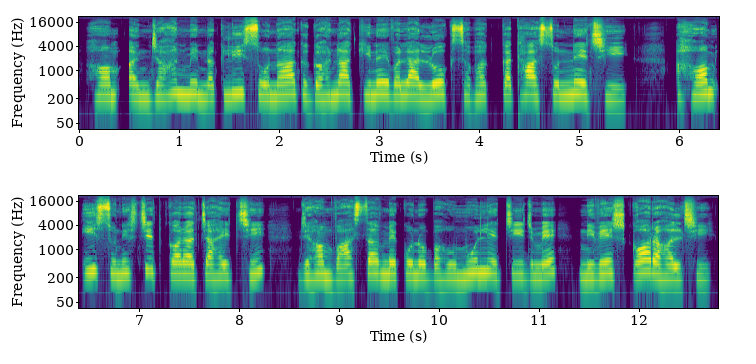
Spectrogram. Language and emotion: Maithili, fearful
